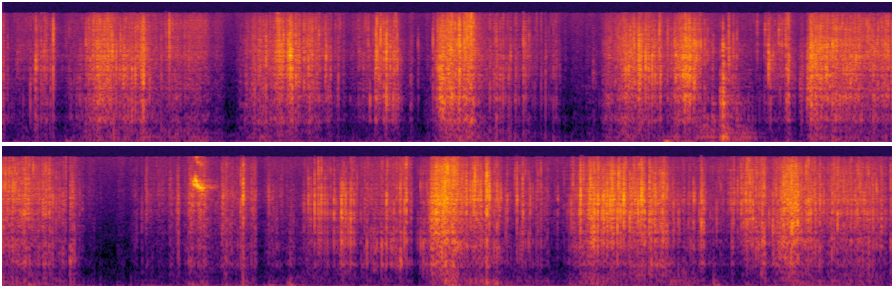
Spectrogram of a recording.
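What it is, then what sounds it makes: Foam bead clay being squeezed. Hands with short nails press and squeeze solid orange bead foam clay (playfoam) against a table, first as a roll and then as a flattened lump. Dense, crackly crinkling and crunching bursts come in uneven waves with brief pauses, spreading from a low thump up into bright fizz.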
